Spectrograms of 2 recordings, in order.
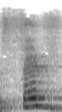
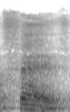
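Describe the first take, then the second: First: Fève with a short, closed vowel. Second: Fève with a drawn-out open vowel; open, lengthened e in fève. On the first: Teacher offering the class a choice, closed e in fève. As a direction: say fève with the e kept tight. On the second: Teacher offering the class the right choice, long open è in fève. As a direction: stretch the è in fève. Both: Shown as a demonstration. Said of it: "Lorsque la prononciation est allongée".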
